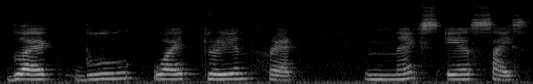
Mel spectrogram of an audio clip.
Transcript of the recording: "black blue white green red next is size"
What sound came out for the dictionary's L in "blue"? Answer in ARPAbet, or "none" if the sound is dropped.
none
